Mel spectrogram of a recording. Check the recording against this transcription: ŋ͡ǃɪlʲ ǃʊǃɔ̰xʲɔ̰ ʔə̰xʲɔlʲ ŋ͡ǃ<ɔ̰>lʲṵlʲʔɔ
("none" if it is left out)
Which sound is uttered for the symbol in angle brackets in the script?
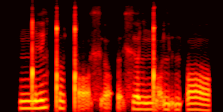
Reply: ɔ̰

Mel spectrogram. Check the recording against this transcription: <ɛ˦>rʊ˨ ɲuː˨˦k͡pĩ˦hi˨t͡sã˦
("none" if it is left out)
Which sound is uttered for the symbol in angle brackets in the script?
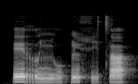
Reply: e˦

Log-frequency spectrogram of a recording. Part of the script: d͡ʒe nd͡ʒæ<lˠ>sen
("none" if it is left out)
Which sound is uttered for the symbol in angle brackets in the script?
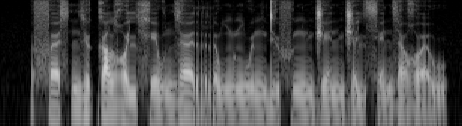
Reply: lʲ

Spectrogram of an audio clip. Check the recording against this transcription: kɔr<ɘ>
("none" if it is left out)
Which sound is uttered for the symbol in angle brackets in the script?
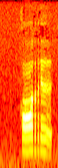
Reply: ɘ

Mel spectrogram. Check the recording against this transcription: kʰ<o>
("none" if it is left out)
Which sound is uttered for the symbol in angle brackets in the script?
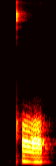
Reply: o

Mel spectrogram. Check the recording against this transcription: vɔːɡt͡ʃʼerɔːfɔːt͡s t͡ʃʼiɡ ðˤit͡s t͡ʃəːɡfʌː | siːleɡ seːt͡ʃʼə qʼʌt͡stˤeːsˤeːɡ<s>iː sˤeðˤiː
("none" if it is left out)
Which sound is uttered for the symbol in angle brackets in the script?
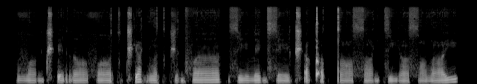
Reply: t͡s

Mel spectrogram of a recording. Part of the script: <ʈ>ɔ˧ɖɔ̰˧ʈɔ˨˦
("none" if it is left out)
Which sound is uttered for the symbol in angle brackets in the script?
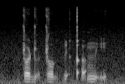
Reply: ʈ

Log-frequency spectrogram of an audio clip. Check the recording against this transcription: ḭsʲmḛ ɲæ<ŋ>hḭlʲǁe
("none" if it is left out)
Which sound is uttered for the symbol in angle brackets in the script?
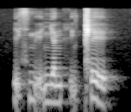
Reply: ŋ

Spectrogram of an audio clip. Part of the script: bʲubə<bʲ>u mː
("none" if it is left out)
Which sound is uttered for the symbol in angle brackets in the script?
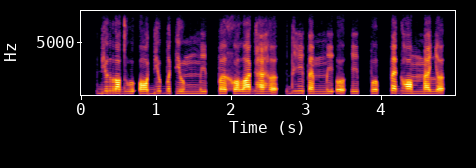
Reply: pʲ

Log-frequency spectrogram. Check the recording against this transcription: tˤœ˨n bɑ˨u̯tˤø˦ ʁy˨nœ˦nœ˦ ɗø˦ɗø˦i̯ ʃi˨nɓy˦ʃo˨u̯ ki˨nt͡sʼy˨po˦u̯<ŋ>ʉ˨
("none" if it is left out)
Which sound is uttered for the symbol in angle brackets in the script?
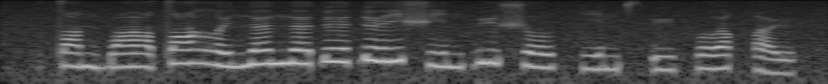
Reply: q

